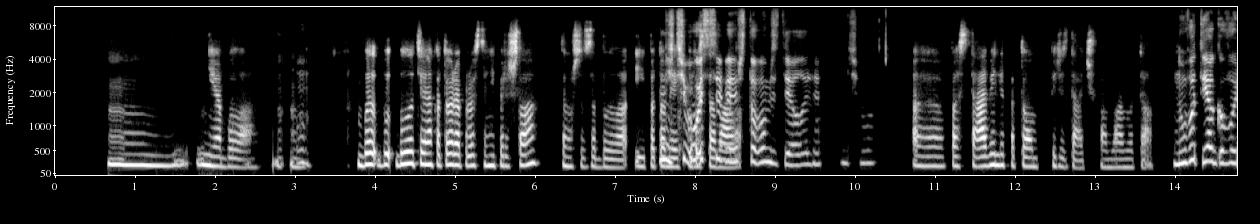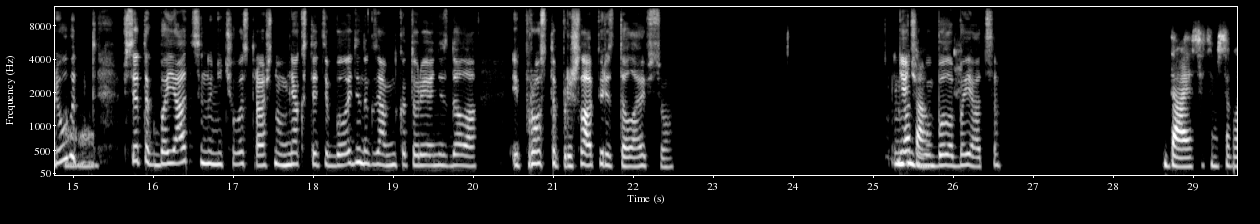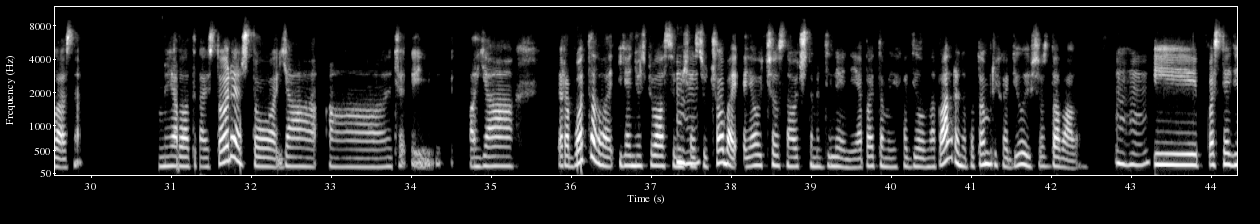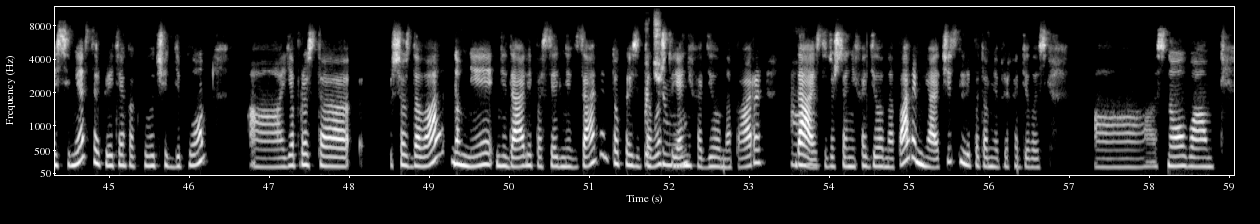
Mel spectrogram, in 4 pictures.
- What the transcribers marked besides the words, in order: drawn out: "М"; other background noise; laughing while speaking: "Ничего себе!"; tapping; background speech
- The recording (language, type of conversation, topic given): Russian, unstructured, Как справляться с экзаменационным стрессом?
